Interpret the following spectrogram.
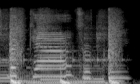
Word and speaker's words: lycanthropy: Professor Lupin and his lycanthropy, which I remember how to pronounce now because of the song She-Wolf. Remember that Shakira song? This is lycanthropy.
